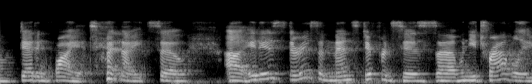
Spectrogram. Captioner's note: laugh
